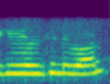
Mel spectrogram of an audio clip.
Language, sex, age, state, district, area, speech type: Bengali, female, 18-30, West Bengal, Purba Medinipur, rural, conversation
